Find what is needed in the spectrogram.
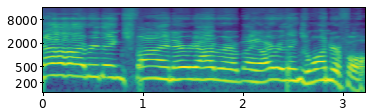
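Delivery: chuckling and laughing through cheerful, stumbling words. Imitating a patient on opiates in hospital: imitating a drugged patient laughing. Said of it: "in the hospital laughing, saying".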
